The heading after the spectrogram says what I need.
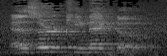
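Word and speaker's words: עזר כנגדו: ให้ทุกคนออกเสียงตาม Ezer. Ezer. Ezer. Ezer. Ki. Ki. Neg. Neg. Do. Do. Ezer kinegdo. Ezra Kinecto.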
